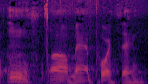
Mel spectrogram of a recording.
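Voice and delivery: low, soft, sighing sympathy; soft mocking churchy sympathy; mock pious pity. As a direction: imitate a churchgoer's hollow pity. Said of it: "they go".

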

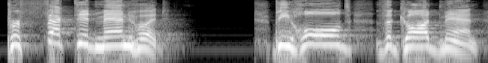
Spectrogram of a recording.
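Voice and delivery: loud, slow, solemn declaration; preaching proclamation. Acted. Preacher proclaiming Jesus to his church, loud and slow. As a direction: proclaim it to the congregation. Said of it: "preacher's own proclamation".

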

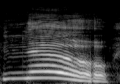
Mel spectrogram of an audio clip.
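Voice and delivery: a loud, high, emphatic no; firm shout. Real, not acted. Answering the imagined critics, a loud emphatic no. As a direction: shut the idea down hard. Firm refusal after mock taunt.

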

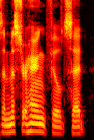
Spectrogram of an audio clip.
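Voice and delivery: ordinary delivery

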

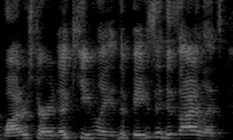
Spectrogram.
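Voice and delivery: ordinary delivery, nothing marked

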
